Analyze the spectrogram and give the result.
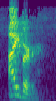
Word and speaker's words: Eber: That the proper pronunciation of Eber is Iber, A-Y-B-E-R.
